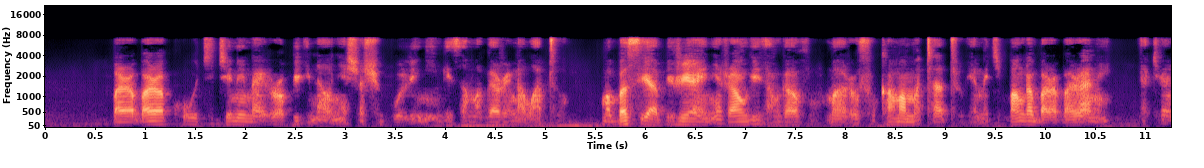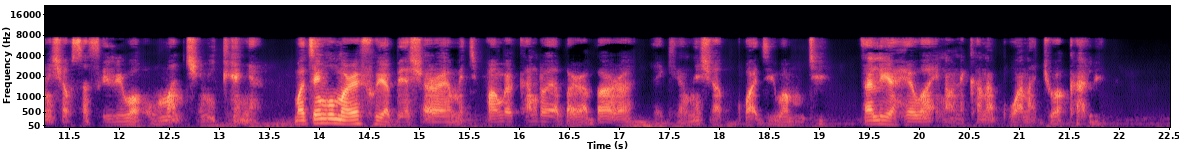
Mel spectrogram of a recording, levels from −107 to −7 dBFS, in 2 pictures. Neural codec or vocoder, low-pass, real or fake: codec, 16 kHz, 1 kbps, X-Codec, WavLM features, trained on Multilingual LibriSpeech; 7.2 kHz; fake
